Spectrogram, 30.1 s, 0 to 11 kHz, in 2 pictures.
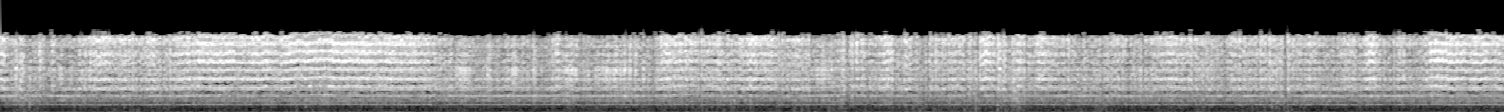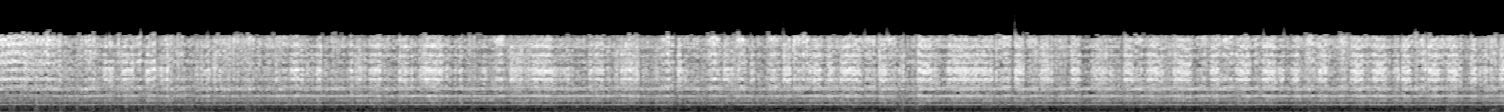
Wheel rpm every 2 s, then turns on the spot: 210, 220, 220, 220, 220, 220, 220, 220, 220, 220, 220, 210, 210, 210, 210.
none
